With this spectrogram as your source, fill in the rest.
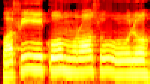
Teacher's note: واو مدہ ہے، واو ساکن سے پہلے پیش ہے، ایک الف کے برابر کھینچنا ہے ، یہاں جب وقف کریں گے تو ہا کو ساکن کریں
